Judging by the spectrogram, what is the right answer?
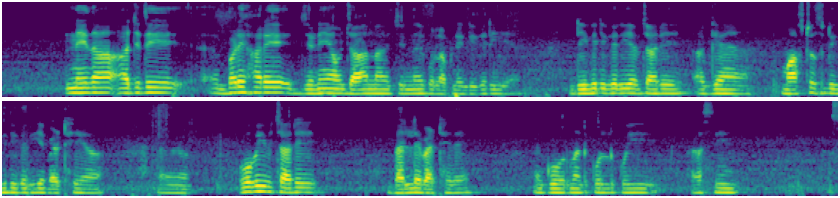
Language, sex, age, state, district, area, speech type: Dogri, male, 30-45, Jammu and Kashmir, Udhampur, rural, spontaneous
